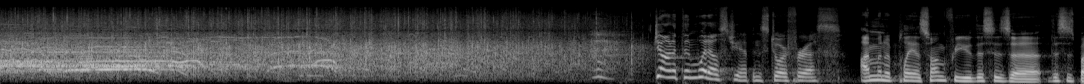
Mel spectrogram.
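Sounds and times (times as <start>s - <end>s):
audience applause: 0.0s - 6.6s
speech: 6.6s - 10.8s.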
